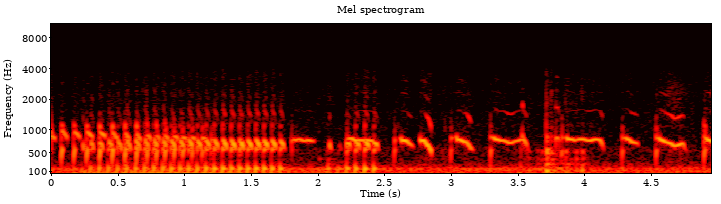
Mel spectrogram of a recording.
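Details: Eastern screech owl, one of a pair house shopping in November, gives a steady, rapid monotone trill followed by a series of separate wavering, slightly descending hooted notes.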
